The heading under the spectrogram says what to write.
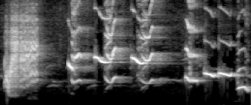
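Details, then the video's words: Oriental magpie-robin with relaxed 'ngeplong' song used to coax a reluctant bird. A loud harsh burst opens, then bright high whistles, some held and wavering, others short and falling. "terapi kacer ngeplong santai, pancingankacer bahan malas bunyi supaya cepat nyaut gacor"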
